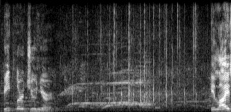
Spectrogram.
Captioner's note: crowd cheers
